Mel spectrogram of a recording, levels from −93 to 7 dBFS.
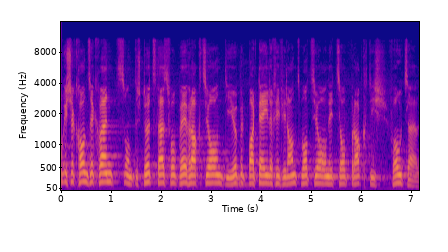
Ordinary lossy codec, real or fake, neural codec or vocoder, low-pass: AAC, 96 kbps; fake; vocoder, 24 kHz, 100 mel bands, Vocos; 10.8 kHz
